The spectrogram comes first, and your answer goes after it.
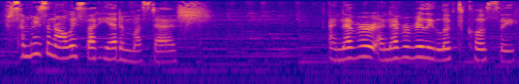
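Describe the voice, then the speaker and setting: Drawing on a livestream, this female host keeps things casual and jokey, often teasing herself. She speaks fairly quickly in a slightly high voice, and music can be heard behind her.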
